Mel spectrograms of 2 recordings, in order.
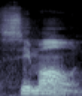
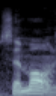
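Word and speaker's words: Simón: And pardon me, it's not pronounced like Paul Simon. It's pronounced like Simone. Simone.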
